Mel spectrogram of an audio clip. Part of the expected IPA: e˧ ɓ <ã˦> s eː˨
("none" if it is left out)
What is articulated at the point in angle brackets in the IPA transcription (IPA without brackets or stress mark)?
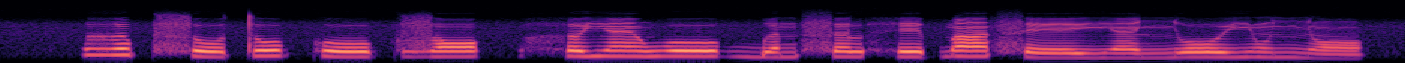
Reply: ã˦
